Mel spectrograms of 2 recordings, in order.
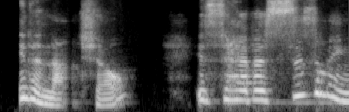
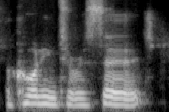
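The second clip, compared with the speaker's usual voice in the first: normal talking voice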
